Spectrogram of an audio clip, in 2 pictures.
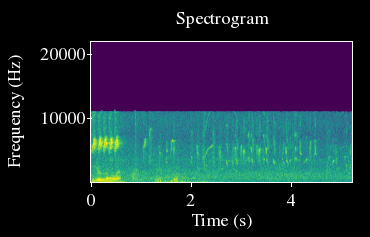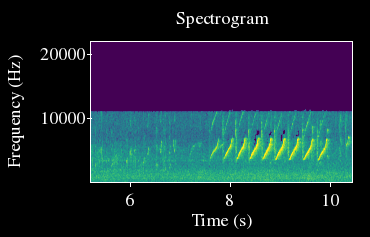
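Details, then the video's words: Sunbird confronting rival dominant males: a lower wavering note opens, then quiet scattered chips, ending with a regular series of about ten rising, sharp high notes in quick succession. "Bây chim hút mật 5màu đối đầu với những con " Đ.ầu đ.àn ""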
